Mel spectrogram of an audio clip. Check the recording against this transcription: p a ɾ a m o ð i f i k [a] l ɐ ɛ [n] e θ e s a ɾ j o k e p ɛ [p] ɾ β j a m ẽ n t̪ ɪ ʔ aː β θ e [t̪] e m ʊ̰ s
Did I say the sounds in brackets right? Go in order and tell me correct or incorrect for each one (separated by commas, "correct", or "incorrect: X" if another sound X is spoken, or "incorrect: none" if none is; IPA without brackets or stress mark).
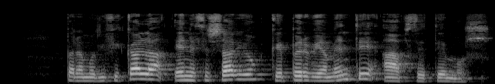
correct, correct, incorrect: none, correct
